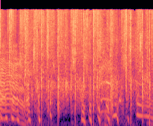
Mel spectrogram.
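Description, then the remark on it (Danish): A live audience seated at a live show applauds a guest with steady, dense clapping, while voices shout and cheer over it throughout. “Er I ikke klar på sådan at give den en rigtig fin stor hånd, så man rigtig kan høre jer i øh, og klappe?”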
